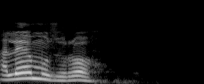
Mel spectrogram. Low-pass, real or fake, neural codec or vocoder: 7.2 kHz; real; none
